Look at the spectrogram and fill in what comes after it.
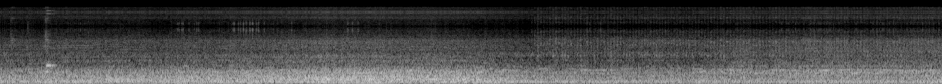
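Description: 4x4 vehicle's engine running steadily off-road, heard close from on board the vehicle. It swells a little toward the middle and then eases off.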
